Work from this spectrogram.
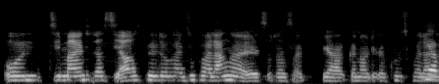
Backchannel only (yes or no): no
